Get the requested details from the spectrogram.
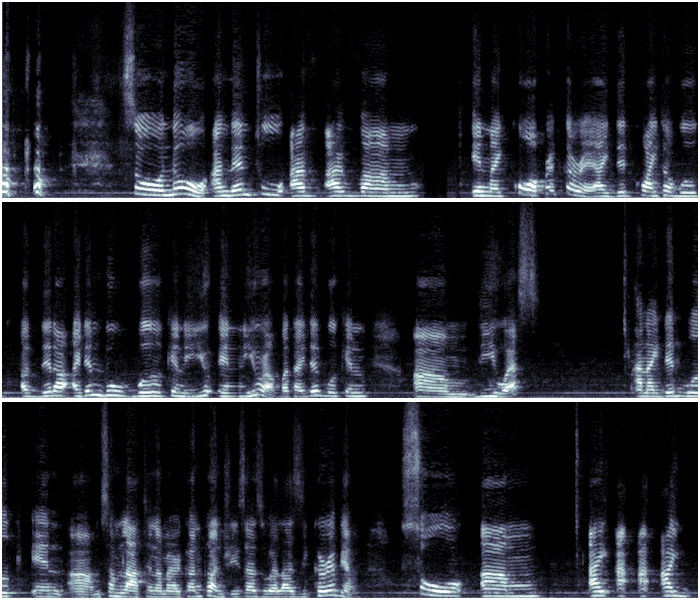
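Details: Mild stuttering (stammering) in an adult woman who has stammered since childhood; she reports she has largely gained control of it, and says any remaining stammer is now mostly habitual rather than caused by nerves.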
